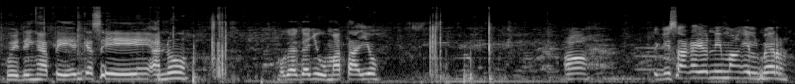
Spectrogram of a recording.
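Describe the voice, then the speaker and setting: A woman's voice: a little high, steady tone, slow, pauses often. A woman vlogging casually while shopping at an outdoor market, chatting and bantering with the vendors. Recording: busy market crowd and traffic noise.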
